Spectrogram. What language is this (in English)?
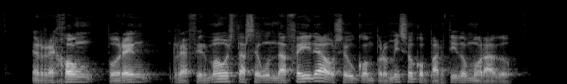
Galician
